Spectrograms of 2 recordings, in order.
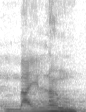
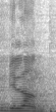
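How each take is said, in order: First: The name is said like 'my land'. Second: The name is said as 'Mélande'. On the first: The name becomes 'my land', meaning my territory. "je l'appelle Myland, qui veut dire ma terre" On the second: This is the name's usual pronunciation. "le nom est prononcé Mélande"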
